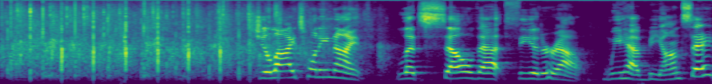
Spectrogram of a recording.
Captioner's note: applause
